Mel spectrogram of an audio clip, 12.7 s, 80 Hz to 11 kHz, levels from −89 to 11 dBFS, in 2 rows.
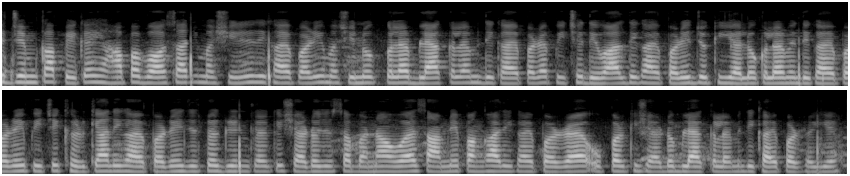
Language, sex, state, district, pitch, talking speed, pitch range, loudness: Hindi, female, Bihar, Darbhanga, 205 Hz, 320 wpm, 200-220 Hz, -18 LUFS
